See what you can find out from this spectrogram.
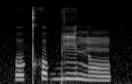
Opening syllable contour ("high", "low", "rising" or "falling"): rising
